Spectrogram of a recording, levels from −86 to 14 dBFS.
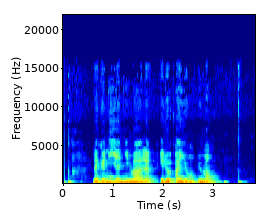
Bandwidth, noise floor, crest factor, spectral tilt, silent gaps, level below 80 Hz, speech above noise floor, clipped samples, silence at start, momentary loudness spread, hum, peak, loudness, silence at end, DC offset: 6 kHz; -37 dBFS; 12 dB; -8 dB/octave; none; -56 dBFS; 21 dB; under 0.1%; 0.05 s; 20 LU; none; -6 dBFS; -17 LUFS; 0.25 s; under 0.1%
